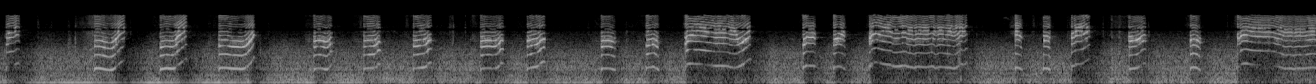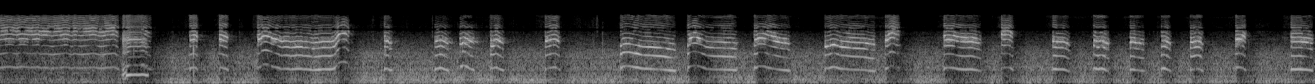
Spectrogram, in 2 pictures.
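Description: A long string of short, high-pitched squeaks in quick succession, each sliding up or down in pitch, with a few longer wavering squeals among them.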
